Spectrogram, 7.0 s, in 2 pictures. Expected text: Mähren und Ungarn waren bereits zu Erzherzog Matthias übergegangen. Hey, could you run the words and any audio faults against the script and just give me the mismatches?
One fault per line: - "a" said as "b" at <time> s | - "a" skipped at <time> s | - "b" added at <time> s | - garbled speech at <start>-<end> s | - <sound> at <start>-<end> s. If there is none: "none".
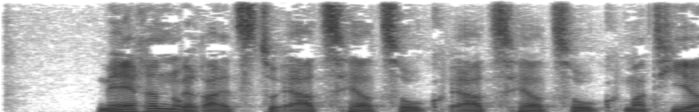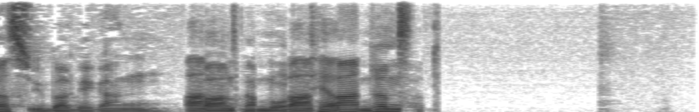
- "und Ungarn waren" skipped at 0.9 s
- "Erzherzog" added at 2.3 s
- garbled speech at 4.4-5.6 s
